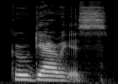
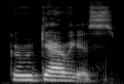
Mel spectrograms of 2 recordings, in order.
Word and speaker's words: gregarious: yeah it is very common used but the pronunciation is a little bit tricky so let's practice gurugarius gregarious the stress is on here gregarious okay gregarious yeah so somebody who is very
